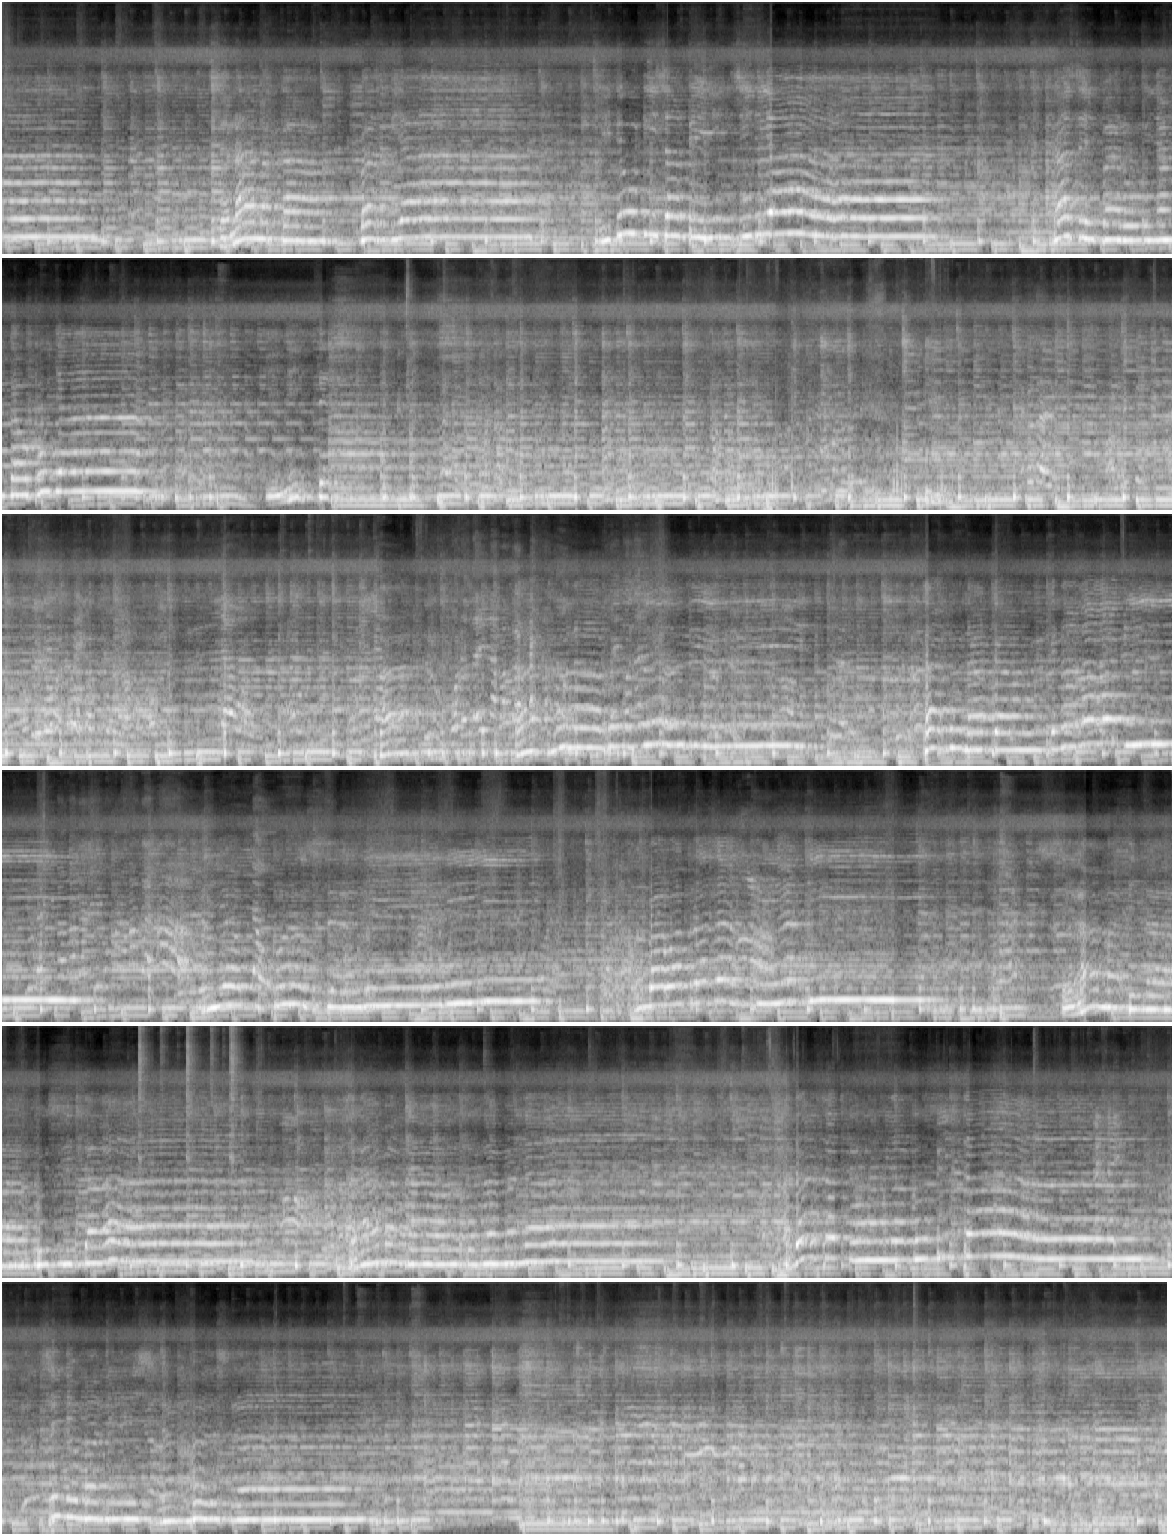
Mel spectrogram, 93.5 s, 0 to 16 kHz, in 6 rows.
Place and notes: {"title": "Unnamed Road, Pekan, Pahang, Maleisië - kareoke a gogo", "date": "2006-01-12 15:14:00", "description": "all day long this small shop/canteen and surroundings are terrorized by local talent.", "latitude": "3.43", "longitude": "102.92", "altitude": "64", "timezone": "Asia/Kuala_Lumpur"}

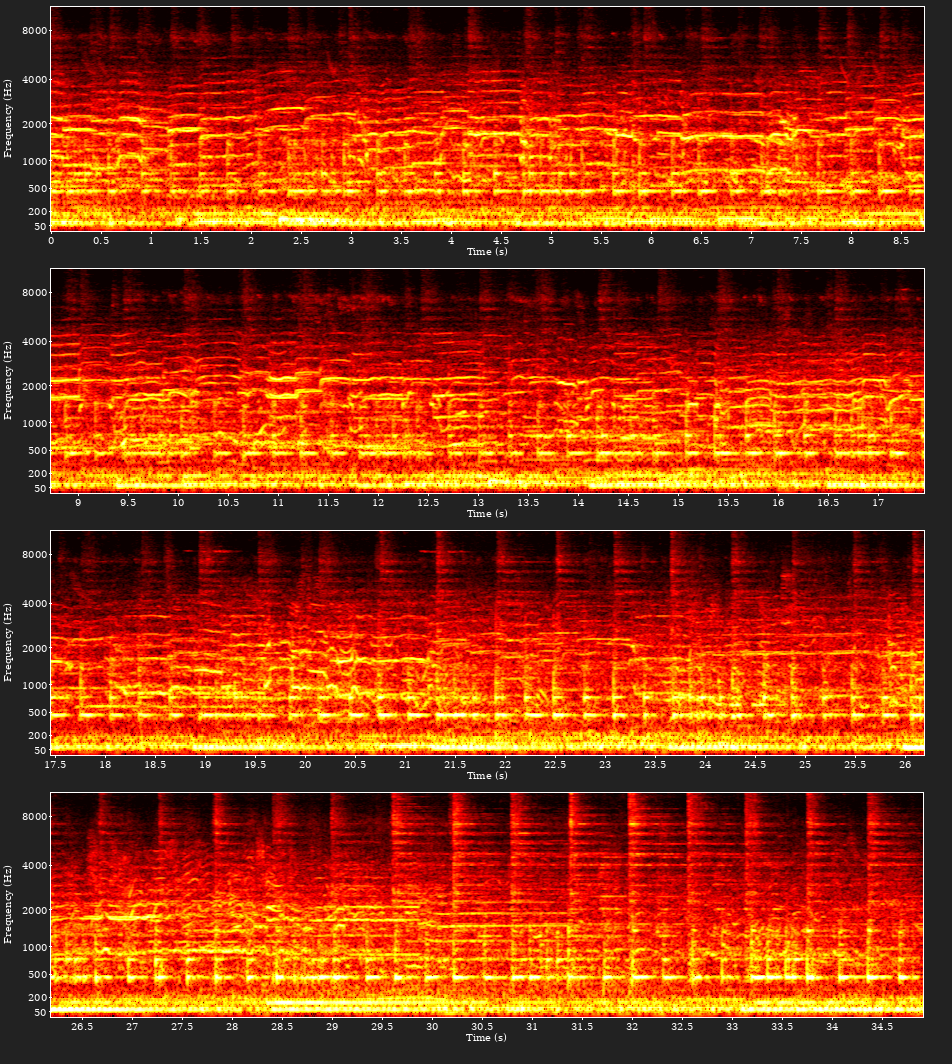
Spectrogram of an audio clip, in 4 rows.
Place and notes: {"title": "三芝區新庄里, New Taipei City - Traditional temple festival parade", "date": "2012-06-25 12:47:00", "description": "Traditional temple festival parade\nZoom H4n+Rode NT4 ( soundmap 20120625-37 )", "latitude": "25.27", "longitude": "121.51", "altitude": "31", "timezone": "Asia/Taipei"}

